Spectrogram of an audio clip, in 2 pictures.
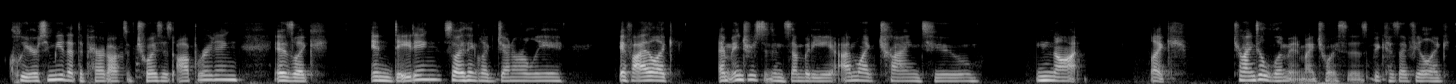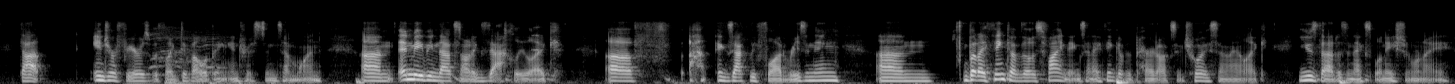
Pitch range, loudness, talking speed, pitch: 160-190 Hz, -21 LUFS, 180 wpm, 170 Hz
